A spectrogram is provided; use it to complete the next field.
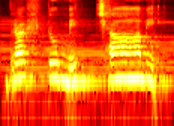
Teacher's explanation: ద్రష్టు ద్రా మీద ఆఘాత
